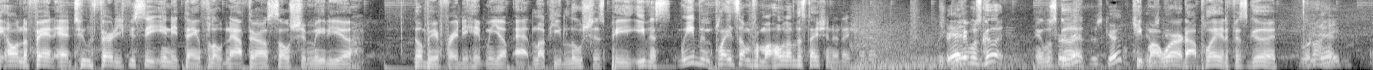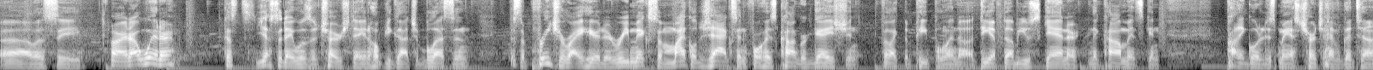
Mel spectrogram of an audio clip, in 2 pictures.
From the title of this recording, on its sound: live from the Texas Rangers Toy Drive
